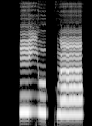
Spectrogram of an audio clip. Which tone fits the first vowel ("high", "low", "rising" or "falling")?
high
